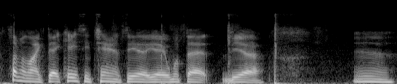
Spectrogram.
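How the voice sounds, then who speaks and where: A young man hosting a gaming video, calling a wrestling match play-by-play with excitable shouts and rambling asides. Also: mid-range voice, moderate pace, highs cut off, slight background noise. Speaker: gaming channel host. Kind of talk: play-by-play wrestling commentary over gameplay.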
